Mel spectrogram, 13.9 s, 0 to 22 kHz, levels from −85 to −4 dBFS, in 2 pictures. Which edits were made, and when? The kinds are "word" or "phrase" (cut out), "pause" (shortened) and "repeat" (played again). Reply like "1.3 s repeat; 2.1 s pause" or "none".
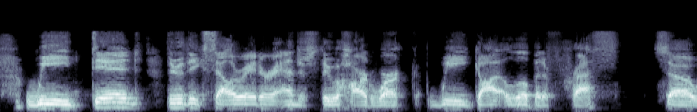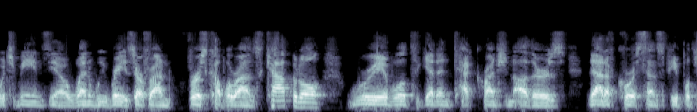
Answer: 1.7 s word; 3.0 s word; 4.2 s word; 8.4 s word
